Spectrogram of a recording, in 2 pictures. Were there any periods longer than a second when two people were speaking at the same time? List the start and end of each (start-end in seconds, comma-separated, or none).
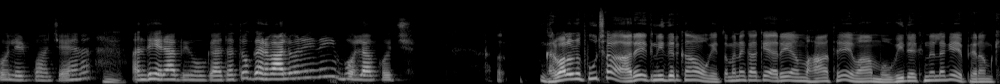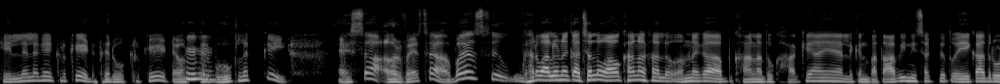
none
